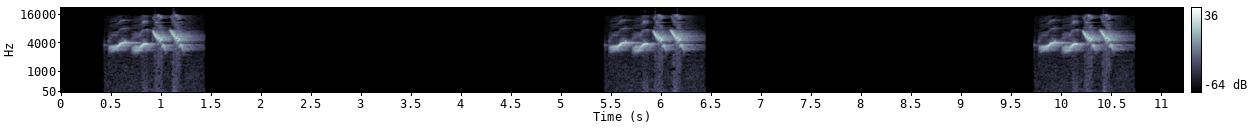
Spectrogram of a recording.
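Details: Double-collared seedeater, or coleiro, delivering its tuí tuí tutor song for young birds: three short, fast phrases of piercing, high chirps separated by pauses of four to five seconds, with nothing else audible.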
